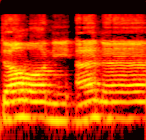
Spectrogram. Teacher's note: আনা পড়ার সময় যদি আপনি এভাবে থামেন যে তারানি আনা তখন মাদ হবে আর যদি মিলিয়ে পড়ে যান তখন মাদ হবে না ইন তারানি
